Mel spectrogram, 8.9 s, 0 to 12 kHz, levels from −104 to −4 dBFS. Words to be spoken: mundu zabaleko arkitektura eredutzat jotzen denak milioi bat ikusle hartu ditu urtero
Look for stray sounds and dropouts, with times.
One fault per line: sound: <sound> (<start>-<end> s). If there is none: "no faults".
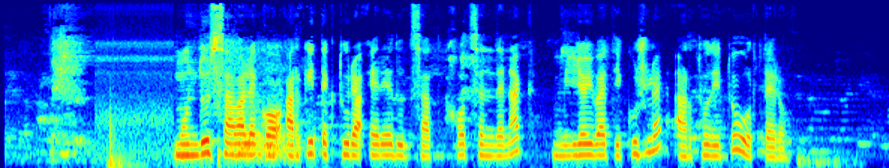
sound: thud (1.1-1.5 s)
